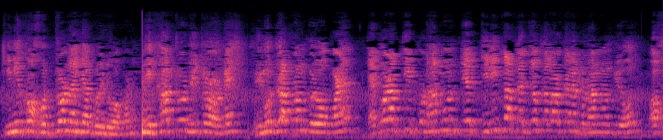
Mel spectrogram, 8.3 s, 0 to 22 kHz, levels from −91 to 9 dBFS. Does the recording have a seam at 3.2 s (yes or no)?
no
